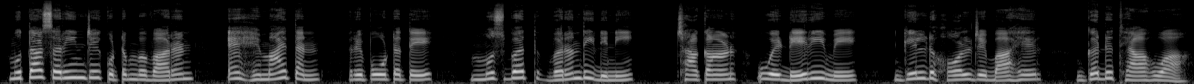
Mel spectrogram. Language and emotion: Sindhi, neutral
